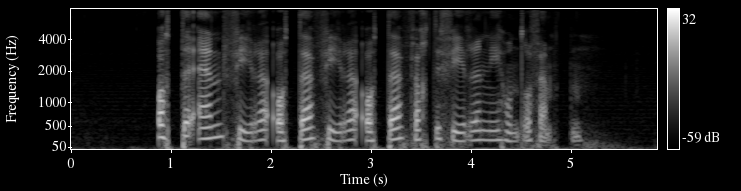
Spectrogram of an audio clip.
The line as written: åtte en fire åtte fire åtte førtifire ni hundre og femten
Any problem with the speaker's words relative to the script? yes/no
no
